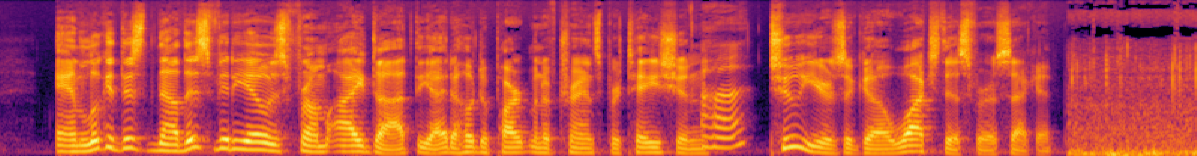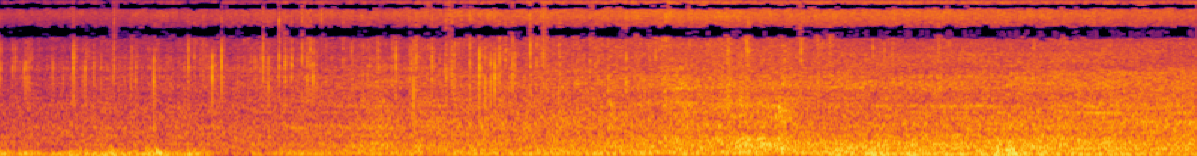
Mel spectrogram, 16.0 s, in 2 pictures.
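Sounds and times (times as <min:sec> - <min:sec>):
speech: 0:00.4 - 0:07.5
low rumble: 0:07.1 - 0:15.9
snow plow blade scraping along a road: 0:07.2 - 0:15.9.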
